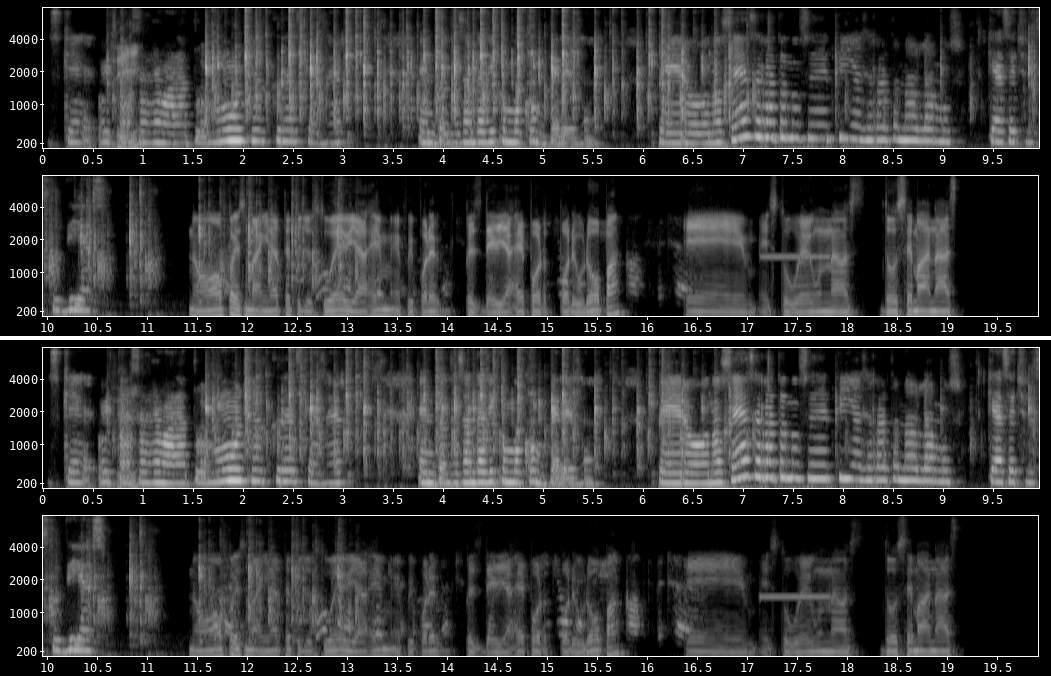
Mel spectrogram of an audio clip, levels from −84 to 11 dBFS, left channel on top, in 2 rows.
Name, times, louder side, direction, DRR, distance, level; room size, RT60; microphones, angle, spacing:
voice 1, 0.1-3.0 3.4-9.2 9.5-10.6, right 2 dB, 35° right, 0.5 m, -25 dB
sound 1, 0.6-0.9 1.6-7.1 7.9-8.1 9.0-9.1 9.3-9.4 9.8-11.1 11.5-13.1, left 3 dB, 25° left, 0.9 m, -31 dB
voice 2, 0.7-1.1 11.4-15.8 16.4-19.1, left 7 dB, 50° left, 0.3 m, -34 dB
Telephone, 11.6-12.0 12.5-14.1 14.4-16.6 17.1-17.8, right 3 dB, 80° right, 0.6 m, -44 dB
4.0 x 3.3 x 2.9 m
head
